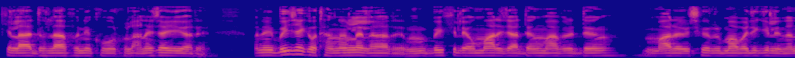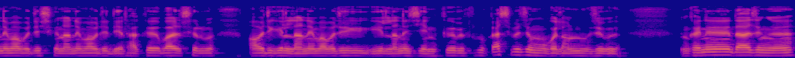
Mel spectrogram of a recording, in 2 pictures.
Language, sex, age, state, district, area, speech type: Bodo, male, 45-60, Assam, Kokrajhar, rural, spontaneous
